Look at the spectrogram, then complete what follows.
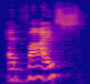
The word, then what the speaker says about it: advice: it's a verb and the one with the S sound spelled with a C advice is a noun they are related but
